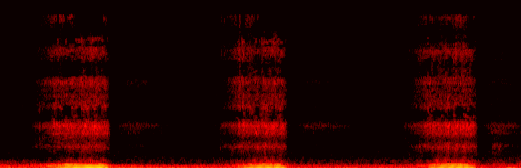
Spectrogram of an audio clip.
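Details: French Bulldog sleeping with its eyes open, snoring loudly: three deep, buzzy, rasping snores, each about half a second long, spaced roughly two seconds apart, with quiet breathing between them in a calm indoor setting.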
